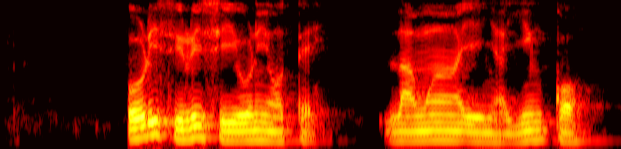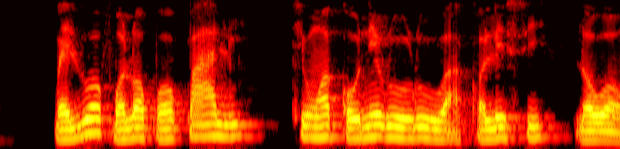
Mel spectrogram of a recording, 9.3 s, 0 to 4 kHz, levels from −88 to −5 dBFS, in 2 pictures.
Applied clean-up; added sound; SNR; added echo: none; none; none; none.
